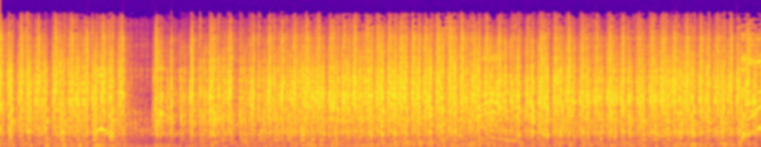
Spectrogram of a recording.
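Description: Toy spin art machine's electric motor running with a fast, steady buzz as its plastic bowl spins. The sound drops out for a moment just under two seconds in, then runs on steadily.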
